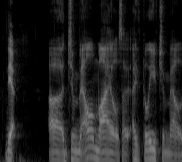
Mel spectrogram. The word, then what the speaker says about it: Jamel: jemelle miles I believe Jamel as I pronounced it it looks like Jamal but it's an e-mail Myles that's where I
